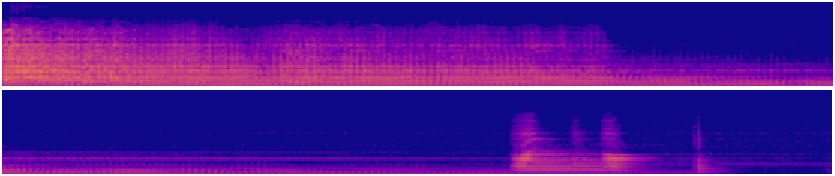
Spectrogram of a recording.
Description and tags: Two octaves of guitar power chords from an Orange MicroCrush miniature guitar amp. There are two takes for each octave's chord.
amp, miniamp, guitar, distortion, power-chords, chords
